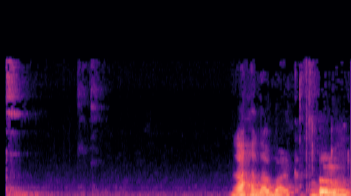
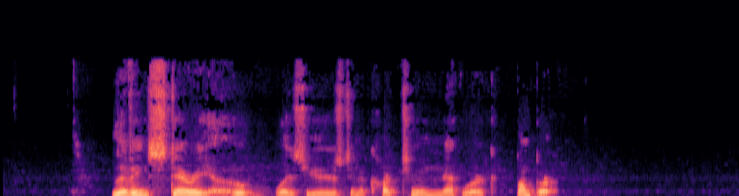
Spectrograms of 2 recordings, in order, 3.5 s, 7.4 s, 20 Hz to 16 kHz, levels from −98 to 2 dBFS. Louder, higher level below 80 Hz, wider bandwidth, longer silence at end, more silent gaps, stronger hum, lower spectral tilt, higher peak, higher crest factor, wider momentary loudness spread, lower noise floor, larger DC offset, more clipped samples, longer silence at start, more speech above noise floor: about the same, -21 LUFS vs -19 LUFS; second, -64 dBFS vs -52 dBFS; about the same, 11.5 kHz vs 11.5 kHz; second, 0 s vs 1.8 s; neither; neither; first, -7 dB/octave vs -5.5 dB/octave; about the same, -2 dBFS vs -2 dBFS; about the same, 22 dB vs 18 dB; first, 21 LU vs 11 LU; second, -61 dBFS vs -78 dBFS; neither; neither; second, 0.05 s vs 1.15 s; second, 41 dB vs 60 dB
